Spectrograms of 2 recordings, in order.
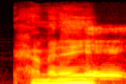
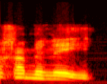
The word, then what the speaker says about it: Jameneí: Jameneí, así, pero es Mfáeneí. En la i Jameneí. Y y esto esto que se escribe Mfá me suena a Mustafá.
